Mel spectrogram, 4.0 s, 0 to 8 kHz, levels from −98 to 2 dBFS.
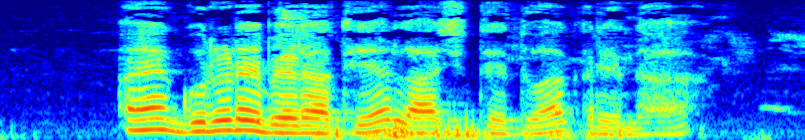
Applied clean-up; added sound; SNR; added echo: none; none; none; none.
